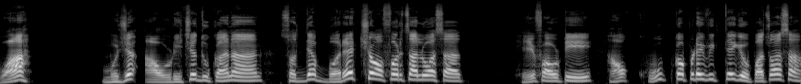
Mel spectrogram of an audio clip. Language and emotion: Goan Konkani, surprised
